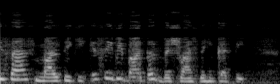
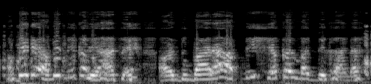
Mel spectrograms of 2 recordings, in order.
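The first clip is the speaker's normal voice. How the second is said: much higher and louder, slow scornful tirade; furious scolding; 6 semitones higher, 9 dB louder than usual. Acted. Mother-in-law throwing out the thieving manager, loud furious scolding. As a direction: drive the thief out with fury.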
